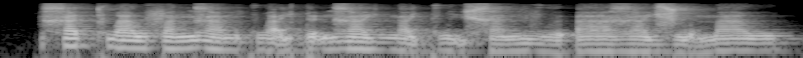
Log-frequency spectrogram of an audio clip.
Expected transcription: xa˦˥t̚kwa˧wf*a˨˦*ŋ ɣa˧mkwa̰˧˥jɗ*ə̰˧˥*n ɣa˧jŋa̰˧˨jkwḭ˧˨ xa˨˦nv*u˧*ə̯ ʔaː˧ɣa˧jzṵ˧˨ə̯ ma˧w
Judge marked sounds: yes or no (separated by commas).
yes, yes, no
